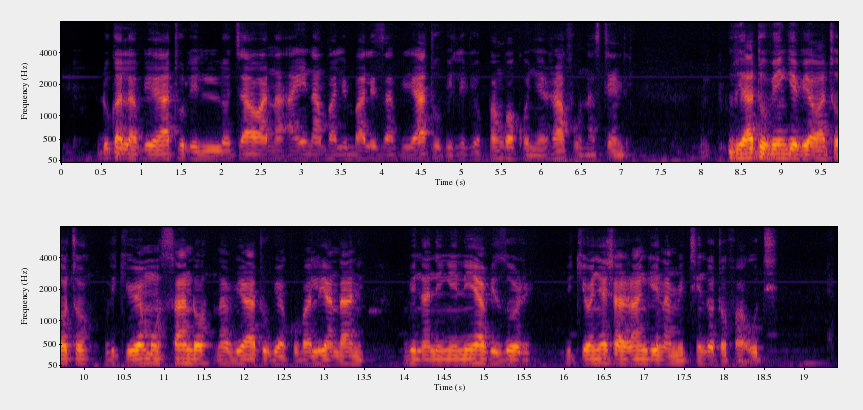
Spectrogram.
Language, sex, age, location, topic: Swahili, male, 18-24, Nairobi, finance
